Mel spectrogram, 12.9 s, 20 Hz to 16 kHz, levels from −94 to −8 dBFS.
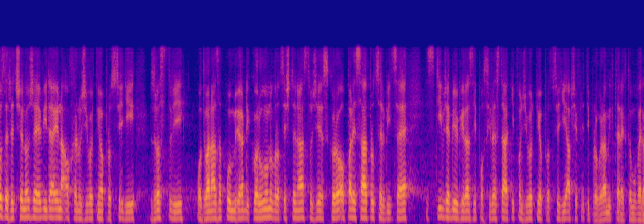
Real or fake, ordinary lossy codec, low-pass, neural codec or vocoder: fake; Opus, 64 kbps; 7.2 kHz; codec, 16 kHz, 0.7 kbps, FocalCodec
